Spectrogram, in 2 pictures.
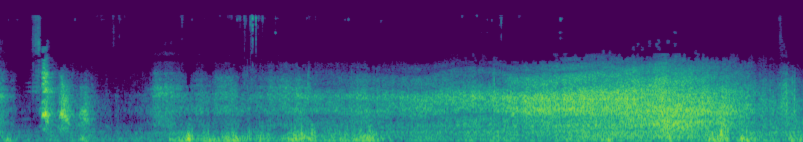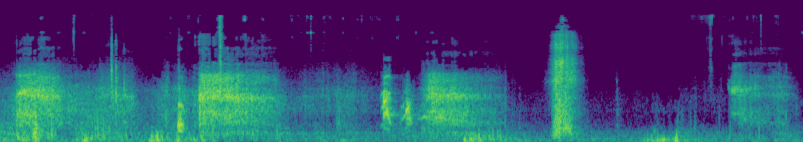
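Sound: puppy barking and whimpering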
